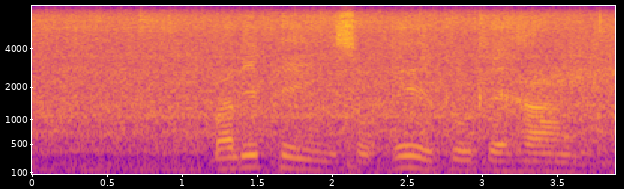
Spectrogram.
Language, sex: Southern Sotho, male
